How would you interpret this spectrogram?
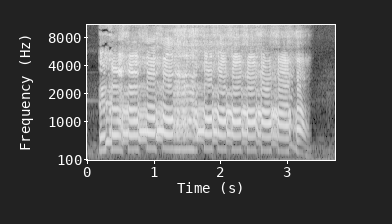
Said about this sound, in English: He jerked his head to one side, turned his face upward, and let out a demented, agonized scream.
